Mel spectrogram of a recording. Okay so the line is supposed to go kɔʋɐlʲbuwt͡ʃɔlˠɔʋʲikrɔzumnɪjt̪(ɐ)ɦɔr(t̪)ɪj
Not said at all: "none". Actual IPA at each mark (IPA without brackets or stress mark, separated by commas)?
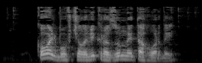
ɐ, d̪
